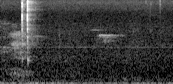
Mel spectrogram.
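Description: A computer mouse gives a couple of quick, sharp clicks in a quiet room while selecting a folder, then near silence follows.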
